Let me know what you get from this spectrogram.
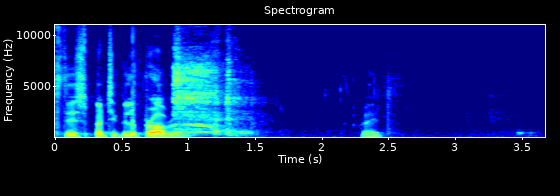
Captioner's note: cough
